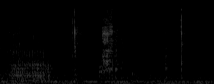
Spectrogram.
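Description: Near silence, with a few faint clicks and rustles of trading cards and their packaging being handled.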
